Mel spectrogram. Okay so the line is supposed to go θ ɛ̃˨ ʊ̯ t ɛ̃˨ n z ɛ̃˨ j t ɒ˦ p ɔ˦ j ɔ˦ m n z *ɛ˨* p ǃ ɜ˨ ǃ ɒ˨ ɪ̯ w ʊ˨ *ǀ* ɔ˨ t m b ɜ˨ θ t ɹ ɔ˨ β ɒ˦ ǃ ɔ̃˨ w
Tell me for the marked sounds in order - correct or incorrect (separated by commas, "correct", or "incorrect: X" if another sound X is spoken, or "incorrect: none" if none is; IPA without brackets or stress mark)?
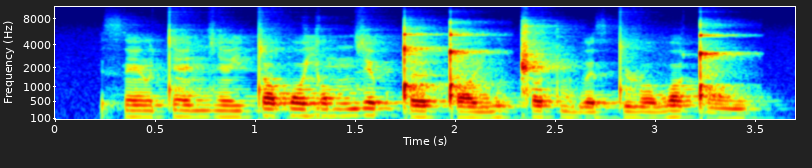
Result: incorrect: ɛ˦, incorrect: ǁ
